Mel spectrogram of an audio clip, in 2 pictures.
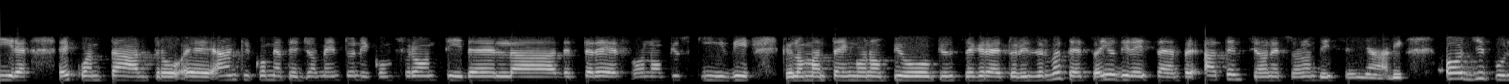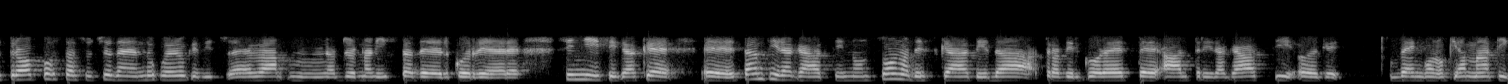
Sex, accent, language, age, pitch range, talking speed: female, native, Italian, 20-39, 180-215 Hz, 115 wpm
